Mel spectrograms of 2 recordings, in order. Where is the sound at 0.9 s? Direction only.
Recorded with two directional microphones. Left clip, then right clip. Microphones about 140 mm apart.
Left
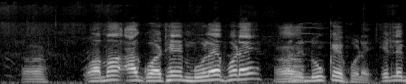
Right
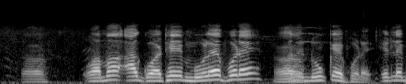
60° right (ahead or behind).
